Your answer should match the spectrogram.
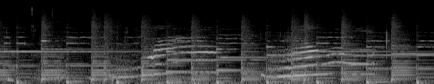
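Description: Domestic cat meowing twice, each meow about a second long, rising and then falling in pitch: begging to be fed. Background music with a steady beat plays underneath.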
